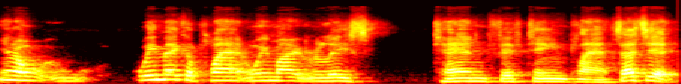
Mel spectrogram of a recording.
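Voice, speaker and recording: With an American accent, a man speaks in a normal speaking voice, pitched fairly high, his intonation lively. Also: fairly slow pace. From Texas. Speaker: plant hybridizer. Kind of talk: online presentation. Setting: video call.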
